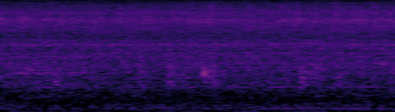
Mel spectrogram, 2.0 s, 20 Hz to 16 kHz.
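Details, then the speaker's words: Honda Bros cylinder head on DIY leak-down rig at about 50 psi, WD-40 in the ports: soft steady hiss and bubbling of air escaping past the exhaust valve, which is not sealing on its seat. "so i'm pushing 50 according to this gauge it's 50 on this gauge and you can hear there's air escaping from the exhaust valve that little bubbling over is because i have um wd-40 in those holes"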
